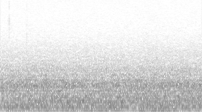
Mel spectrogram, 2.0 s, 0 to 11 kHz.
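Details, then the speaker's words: 2008 Ford Expedition with unmaintained transmission, dark fluid, light torque converter shudder, after adding a shudder-fix additive; steady road and drivetrain rumble at the speed shudder usually occurs, no pulsing or judder: no torque converter shudder. "Have not had any shudder. I'm going at the speed at which it happens on this particular vehicle."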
